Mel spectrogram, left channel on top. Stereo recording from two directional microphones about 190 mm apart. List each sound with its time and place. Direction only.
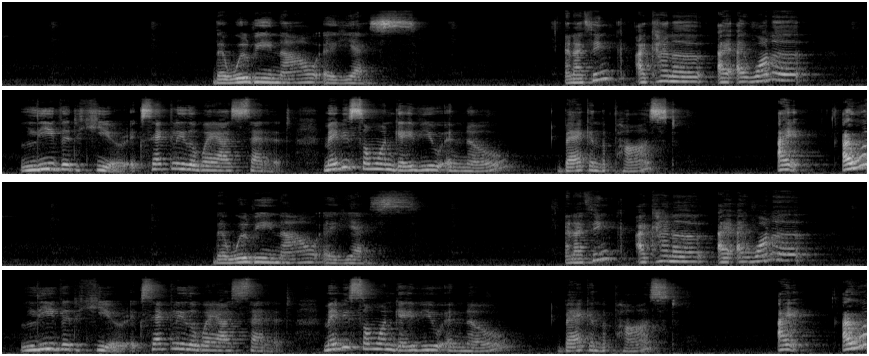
2.1 s a woman's voice: 40° left (ahead or behind)
5.5 s a woman's voice: 40° left (ahead or behind)
16.4 s a sound: 50° left (ahead or behind)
